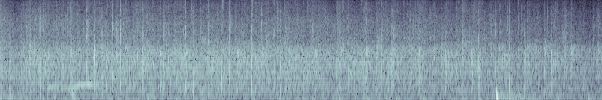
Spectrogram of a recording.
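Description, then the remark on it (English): A live audience applauds a special guest at the end of a live event, steadily for several seconds, a dense wash of clapping with many overlapping sharp claps and a few louder individual hand claps standing out. “Let's give a round of applause for our special guest this evening.”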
